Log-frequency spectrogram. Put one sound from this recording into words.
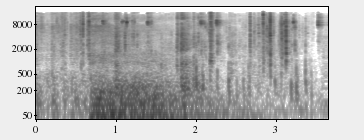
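A rifle clicks and rattles as it is picked up.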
